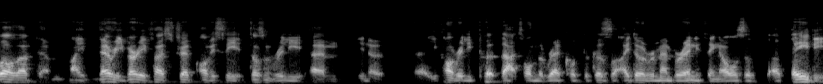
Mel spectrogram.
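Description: At a fairly quick pace, a man with a London accent speaks in a dry, close recording with no echo. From England, North London. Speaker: TV presenter. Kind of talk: casual interview.

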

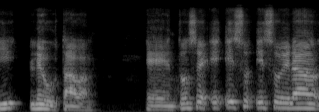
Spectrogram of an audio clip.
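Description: A man with a Paraguayan accent speaks in a fairly high voice with ordinary pitch variation, the background quiet. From Paraguay, Encarnación. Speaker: padel federation developer. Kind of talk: interview.

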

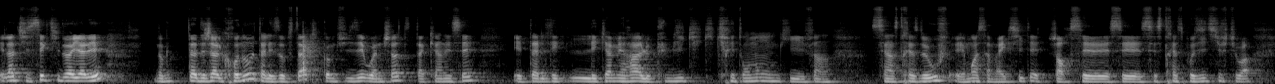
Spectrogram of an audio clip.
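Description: Somewhat breathy and fairly high in pitch, a man speaks at a fairly quick pace with fairly even intonation. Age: 20s. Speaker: fitness youtuber. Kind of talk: interview.

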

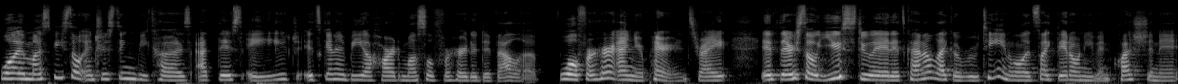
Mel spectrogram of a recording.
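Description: An unremarkable speaking voice, this woman's fairly high pitch with ordinary pitch variation moves at a fairly quick pace with hardly any pauses, on a very clean recording with a silent background. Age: 30s. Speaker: podcast host. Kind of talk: interview conversation.

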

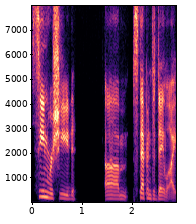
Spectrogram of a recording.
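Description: Speaking fairly slowly, a woman's bright, sharp voice makes very wide pitch swings. The sound is dry and close with no echo, and the background is quiet. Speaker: podcast co-host. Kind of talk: casual chat.

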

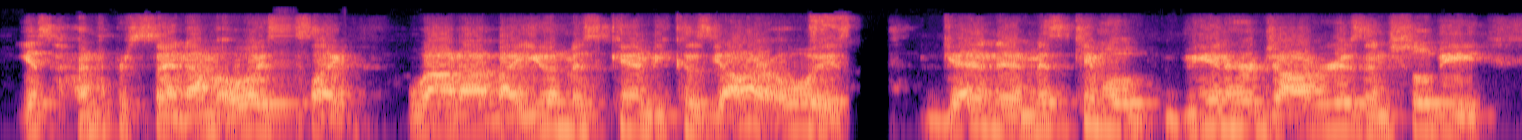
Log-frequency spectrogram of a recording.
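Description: A man with an American accent and an unremarkable speaking voice talks at a fairly quick pace. His loudness stays very even, and his pitch varies an ordinary amount. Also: medium pitch for a man. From Texas, El Paso. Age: 20s. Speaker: podcast host, university student staff. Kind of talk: interview.

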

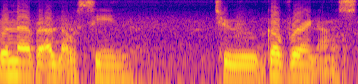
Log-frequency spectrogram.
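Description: A woman speaks over noticeable background noise. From Philippines. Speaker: listener. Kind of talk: recorded reflection.

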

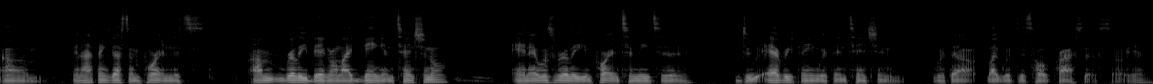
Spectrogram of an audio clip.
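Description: A man with an American accent speaks at a moderate pace in a very deep, low, monotone and flat voice, captured in a very clean recording with a silent background. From US South. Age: 20s. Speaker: musician. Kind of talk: interview.

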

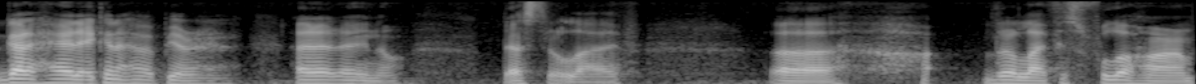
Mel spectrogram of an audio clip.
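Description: This man speaks with a Brazilian accent at a moderate pace. His pitch is fairly low, with ordinary variation. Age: 50s.

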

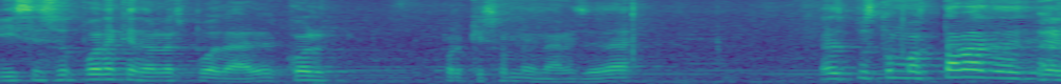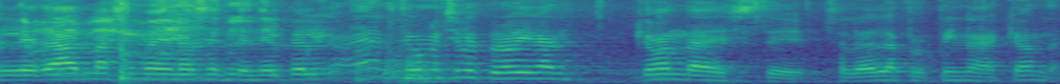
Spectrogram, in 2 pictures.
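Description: A man's high-pitched voice at a very fast pace, with very wide pitch swings and noticeable background noise. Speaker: cook and waiter. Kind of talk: casual chat.

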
